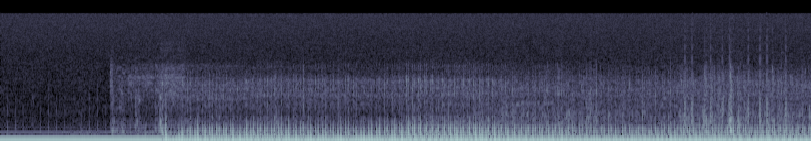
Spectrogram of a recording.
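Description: Moto Guzzi Stelvio NTX's transverse V-twin engine being started: the starter turns it over and the engine catches about two seconds in, then runs steadily and pulls harder about five seconds in as the bike moves off over the gravel, with a few sharp clicks near the end.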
